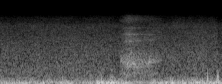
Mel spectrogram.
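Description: Wind buffeting the microphone in a steady low rumble, with surf behind it. About a second in comes one short, heavy breath from someone winded by walking.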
